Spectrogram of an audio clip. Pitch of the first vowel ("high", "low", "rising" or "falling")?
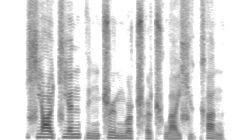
high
